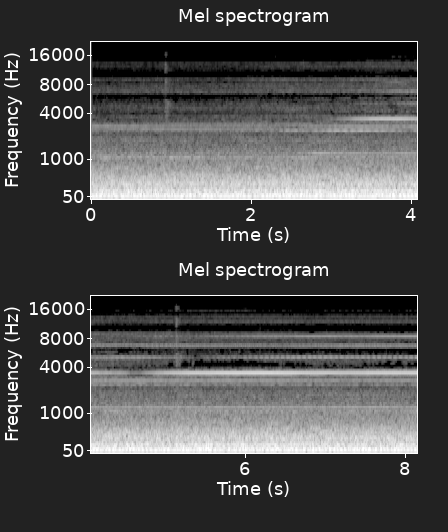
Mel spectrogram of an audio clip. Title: @RogerWakefield water heater is making this sound? Sounds like an airplane when it’s turning off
